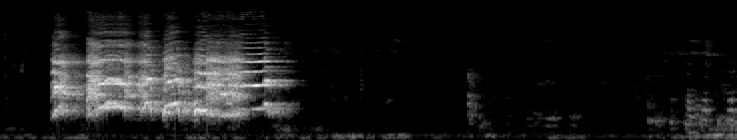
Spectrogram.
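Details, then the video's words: A Pelung rooster feeding together with hens gives one loud, long, wavering crow lasting over two seconds. Soft clucks and scattered faint sounds follow in the quiet afterward. "suara ayam ketawa berkokok"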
